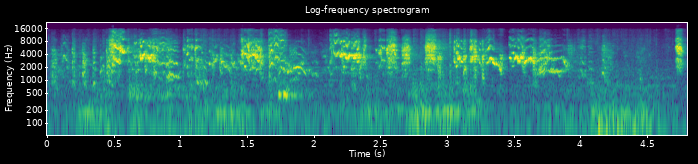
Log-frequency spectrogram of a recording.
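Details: Continuous scratchy warbling and squawky chirps from a contented Australian budgie breeding pair, notes tumbling together in a lively, irregular stream.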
